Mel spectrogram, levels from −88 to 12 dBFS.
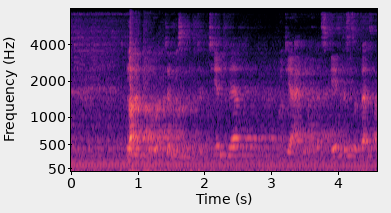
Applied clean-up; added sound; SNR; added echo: none; Microwave oven; 10 dB; reverberation time 2.5 s.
